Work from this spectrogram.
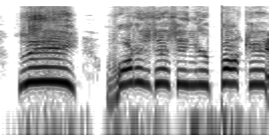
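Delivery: very high-pitched, shrill, slow shrieking yell. Retelling mother yelling upstairs after searching the candy buckets, imitating mom screaming. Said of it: "That was my best mother impression".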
